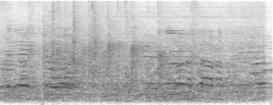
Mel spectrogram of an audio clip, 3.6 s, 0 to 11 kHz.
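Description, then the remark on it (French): A large crowd of football supporters in a stadium at a Senegal Cup round-of-16 match applauds steadily, the dense clapping blending with a roar of voices into a continuous wash of sound. “Ces supporters applaudissent sur une belle combinaison de leur équipe ou pour encourager un joueur.”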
